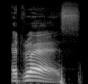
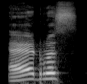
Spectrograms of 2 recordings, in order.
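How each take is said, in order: First: address as "uh-DRESS"; short start, stretched ending on address; British last-syllable stress. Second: address as "AAD-ress", higher and louder; American first-syllable stress. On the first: Teacher contrasting British address, end-stressed. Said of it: "आखिर में खींचेगा". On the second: Teacher contrasting American address, front-stressed. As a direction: punch the start of address. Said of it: "शुरू में खींचेगा". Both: Shown as a demonstration.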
